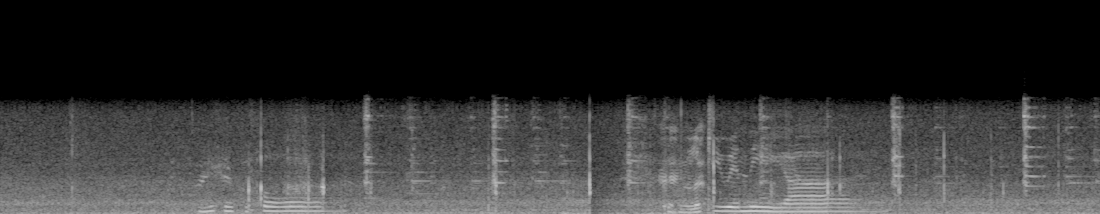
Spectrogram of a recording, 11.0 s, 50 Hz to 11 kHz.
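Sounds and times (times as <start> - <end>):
steady outdoor hiss: 0.0 - 11.0
faint music through small speaker: 1.8 - 11.0.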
